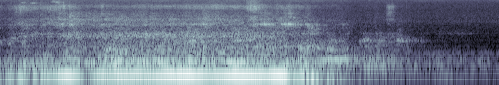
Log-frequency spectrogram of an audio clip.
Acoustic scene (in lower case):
elevator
